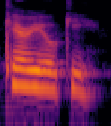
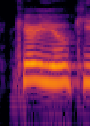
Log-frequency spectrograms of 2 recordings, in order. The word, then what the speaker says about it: karaoke: First one, we say "karaoke". Karaoke is when you sing, you make a fool of yourself in front of your friends.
